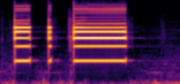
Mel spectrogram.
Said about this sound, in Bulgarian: има клаксон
